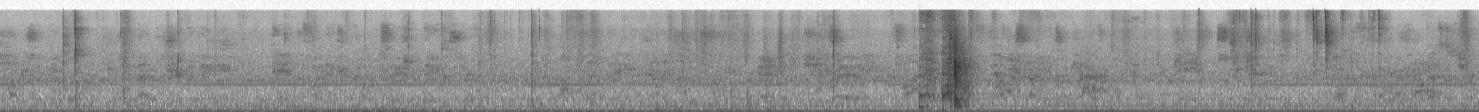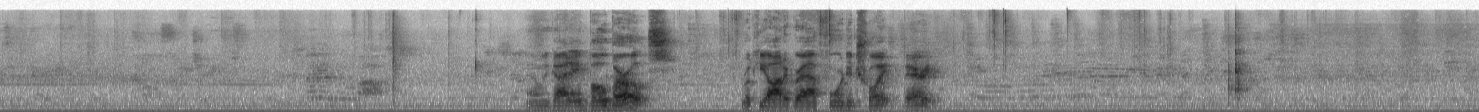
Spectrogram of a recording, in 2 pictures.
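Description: Trading cards riffle and flick in a man's hands.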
